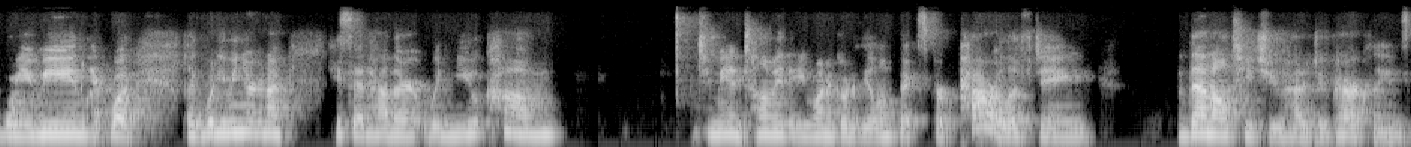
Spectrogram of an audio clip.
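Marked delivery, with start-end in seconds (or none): 0.0-1.9 put-on alarmed, panicking voice, fast. Retelling the speaker's reply to a man who said no, retelling panicked questions. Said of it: "I'm like panicking going".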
